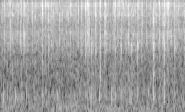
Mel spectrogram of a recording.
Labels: {"label": "ambient", "recorder": "HydroMoth"}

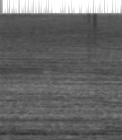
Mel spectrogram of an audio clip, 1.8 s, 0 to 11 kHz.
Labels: {"label": "anthrophony, boat engine", "recorder": "SoundTrap 500"}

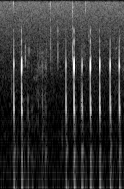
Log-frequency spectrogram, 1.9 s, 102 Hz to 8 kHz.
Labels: {"label": "biophony, knock", "recorder": "SoundTrap 300"}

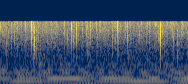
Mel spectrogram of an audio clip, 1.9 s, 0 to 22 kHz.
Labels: {"label": "biophony, midshipman", "recorder": "SoundTrap 500"}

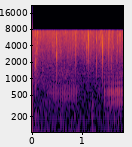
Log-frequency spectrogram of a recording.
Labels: {"label": "biophony, croak", "recorder": "SoundTrap 500"}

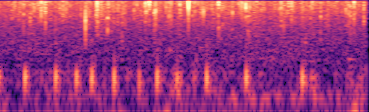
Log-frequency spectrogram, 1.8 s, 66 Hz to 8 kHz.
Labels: {"label": "biophony, pulse", "recorder": "SoundTrap 500"}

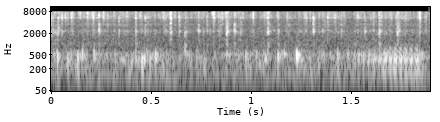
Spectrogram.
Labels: {"label": "biophony", "recorder": "HydroMoth"}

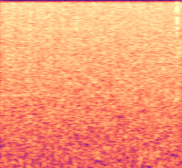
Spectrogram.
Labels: {"label": "ambient", "recorder": "HydroMoth"}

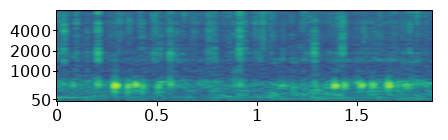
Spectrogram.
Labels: {"label": "ambient", "recorder": "HydroMoth"}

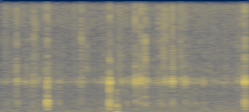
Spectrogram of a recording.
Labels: {"label": "ambient", "recorder": "HydroMoth"}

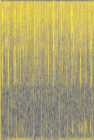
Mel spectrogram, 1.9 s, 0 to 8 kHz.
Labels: {"label": "biophony, crackle", "recorder": "SoundTrap 600"}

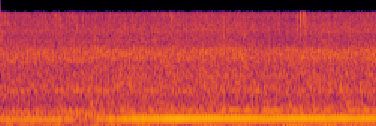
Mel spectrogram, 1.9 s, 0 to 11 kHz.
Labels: {"label": "anthrophony, boat engine", "recorder": "SoundTrap 300"}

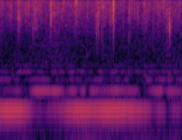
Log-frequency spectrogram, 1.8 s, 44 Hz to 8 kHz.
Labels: {"label": "biophony, midshipman", "recorder": "SoundTrap 500"}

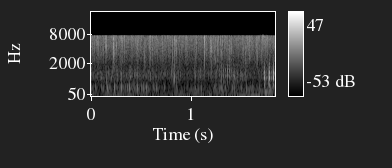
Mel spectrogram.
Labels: {"label": "biophony, damselfish", "recorder": "SoundTrap 500"}
{"label": "biophony", "recorder": "SoundTrap 500"}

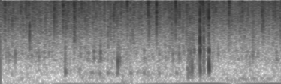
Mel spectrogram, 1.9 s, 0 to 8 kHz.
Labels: {"label": "biophony, damselfish", "recorder": "SoundTrap 500"}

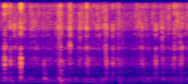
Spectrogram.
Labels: {"label": "biophony, cascading saw", "recorder": "HydroMoth"}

